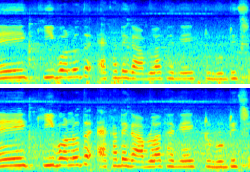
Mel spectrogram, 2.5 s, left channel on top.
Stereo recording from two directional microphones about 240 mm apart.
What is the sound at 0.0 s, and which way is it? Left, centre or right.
A woman's voice, centre.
